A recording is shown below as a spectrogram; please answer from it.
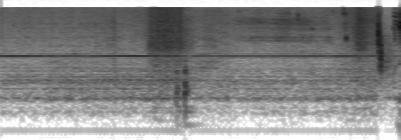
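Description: Electric pottery wheel running steadily, its motor giving a low hum with a high, steady whine. A brief hiss comes about halfway through, and the whine cuts off just before the end.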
